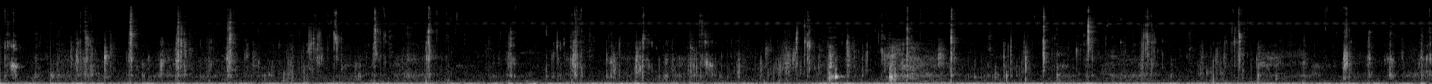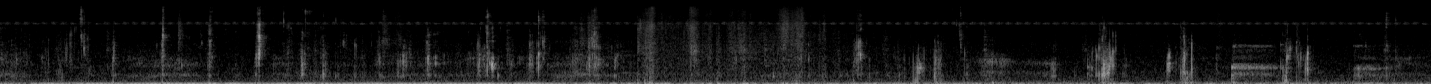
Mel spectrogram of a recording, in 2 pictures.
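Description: Close-miked mouth sounds of eating: wet chewing and lip smacking on soft, syrup-soaked rasgullas, a steady run of small clicks and smacks. Near the end come sips and swallows of a cold drink.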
